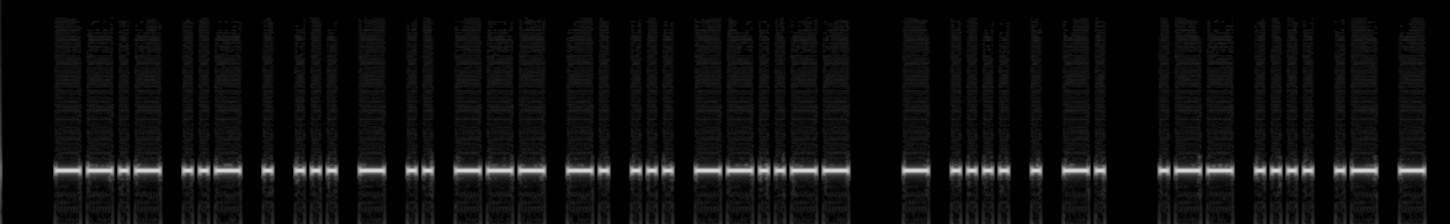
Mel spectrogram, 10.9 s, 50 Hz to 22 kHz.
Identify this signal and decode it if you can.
Morse code, heard as a keyed tone, about 20 wpm, 1000 Hz. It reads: QUESTIONS, THEN WHAT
